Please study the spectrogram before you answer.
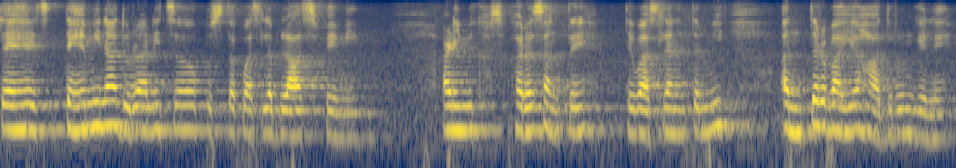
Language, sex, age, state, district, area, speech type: Marathi, female, 60+, Maharashtra, Mumbai Suburban, urban, spontaneous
